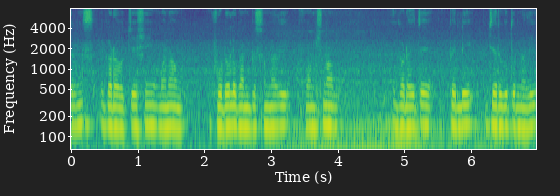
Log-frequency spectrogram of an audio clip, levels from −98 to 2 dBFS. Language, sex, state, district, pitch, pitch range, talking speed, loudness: Telugu, male, Telangana, Nalgonda, 140 Hz, 140-145 Hz, 120 wpm, -15 LUFS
